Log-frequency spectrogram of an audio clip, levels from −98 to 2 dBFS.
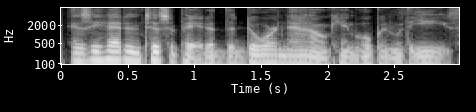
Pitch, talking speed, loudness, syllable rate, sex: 95 Hz, 220 wpm, -16 LUFS, 5.7 syllables/s, male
